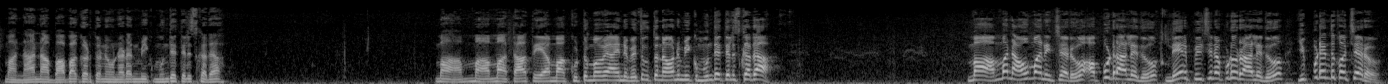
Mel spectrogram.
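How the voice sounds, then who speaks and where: A fiery, stubborn young son in a dubbed film, his voice set high and bright and edged with heat. He presses every point insistently, refusing to back down. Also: fairly quick, long pauses. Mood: angry, bitter. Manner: heated, insistent arguing. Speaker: film character, a grown son.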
